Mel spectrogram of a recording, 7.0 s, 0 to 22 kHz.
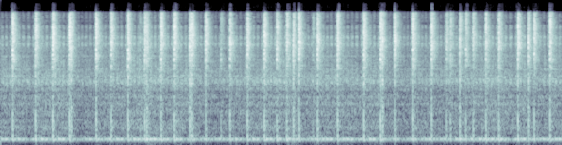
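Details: Suzuki GT500 two-stroke at idle: sharp popping beats that fall unevenly, with some firing strokes missing over a steady low burble. Misfire.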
